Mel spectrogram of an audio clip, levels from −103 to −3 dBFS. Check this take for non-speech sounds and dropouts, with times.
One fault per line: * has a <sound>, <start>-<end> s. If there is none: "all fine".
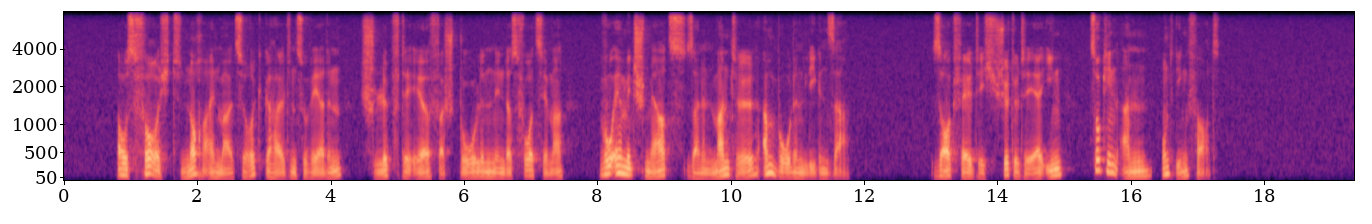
all fine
